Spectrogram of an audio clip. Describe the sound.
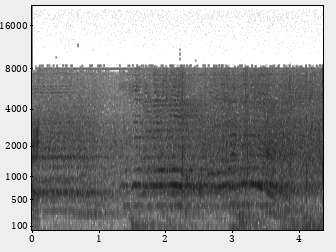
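A large crowd at the Caja Mágica chants 'Ferru' in unison for tennis player David Ferrer, a repeated two-syllable name rising and falling over a steady, echoing roar of many voices.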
